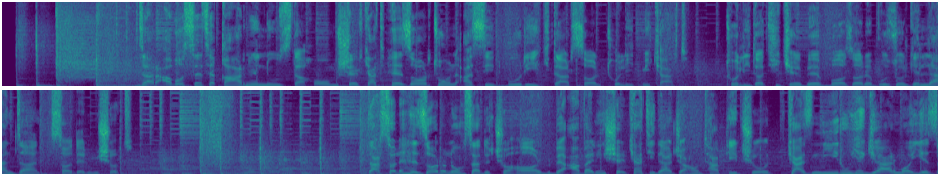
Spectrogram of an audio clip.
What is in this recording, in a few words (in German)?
Werbevideos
